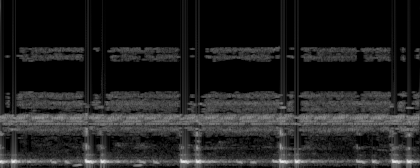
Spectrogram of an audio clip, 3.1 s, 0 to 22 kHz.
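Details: Lesser coucal (Centropus bengalensis) in Pingtung County, Taiwan, on 22 May 2016, gives hollow, mid-pitched notes in quick pairs, repeated roughly every 0.7 seconds, over a steady high insect drone.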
